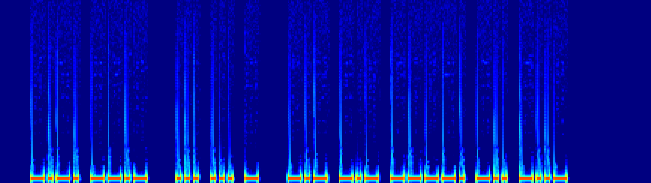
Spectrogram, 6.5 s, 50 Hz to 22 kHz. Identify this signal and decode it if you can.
Morse code, heard as a keyed tone, about 28 wpm, 700 Hz. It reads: CQ SST KK9DX
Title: K1USN SST QSO Practice - 28wpm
